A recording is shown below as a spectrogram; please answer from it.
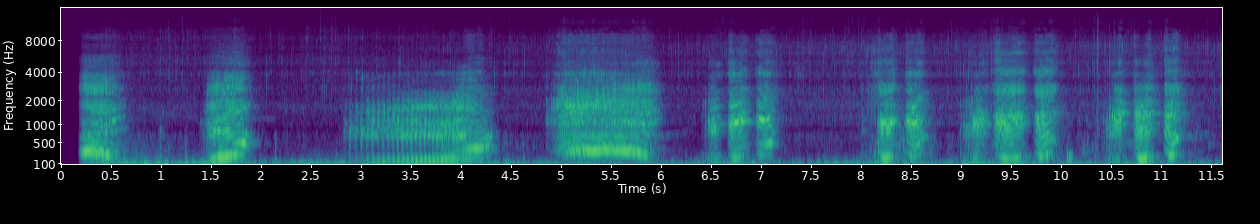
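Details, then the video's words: Singing male humpback whale off Rurutu, recorded with a GoPro on 28 September 2024: harmonic moans, a long buzzy groan near four seconds, then quick series of upswept and downswept cries, roughly four per second. "Humpback Whale singer Rurutu"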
